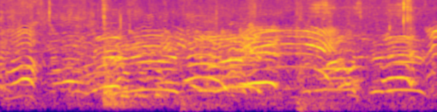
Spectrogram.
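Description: Several high voices shouting and calling out over one another at a soccer game, spectators and players yelling as play surges toward goal. The shouting swells about a second in and stays loud for a couple of seconds.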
